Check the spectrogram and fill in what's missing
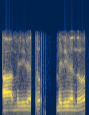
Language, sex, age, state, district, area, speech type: Sindhi, male, 45-60, Delhi, South Delhi, urban, conversation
